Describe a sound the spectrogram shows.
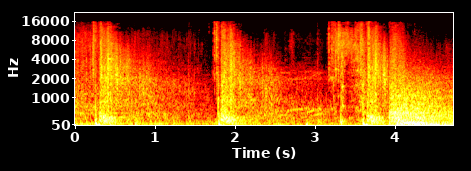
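A rifle fires several loud, echoing shots.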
